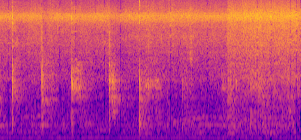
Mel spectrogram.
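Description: A cinnamon, sugar and salt mixture is stirred in a pan for French toast roll-ups: a handful of sharp spoon taps and scrapes spaced about half a second apart over a steady background hiss that grows slightly louder near the end.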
